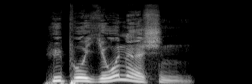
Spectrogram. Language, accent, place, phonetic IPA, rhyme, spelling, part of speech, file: German, Germany, Berlin, [ˌhypoˈi̯oːnɪʃn̩], -oːnɪʃn̩, hypoionischen, adjective, De-hypoionischen.ogg
- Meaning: inflection of hypoionisch: 1. strong genitive masculine/neuter singular 2. weak/mixed genitive/dative all-gender singular 3. strong/weak/mixed accusative masculine singular 4. strong dative plural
